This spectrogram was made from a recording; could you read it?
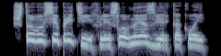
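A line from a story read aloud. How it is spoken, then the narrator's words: Joyful deep bass. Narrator (Russian): радостно пробасил Салазар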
